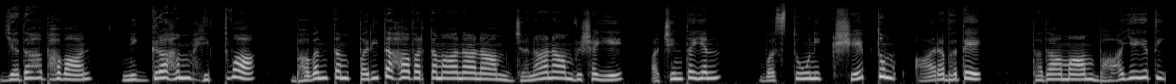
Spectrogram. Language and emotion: Sanskrit, fearful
